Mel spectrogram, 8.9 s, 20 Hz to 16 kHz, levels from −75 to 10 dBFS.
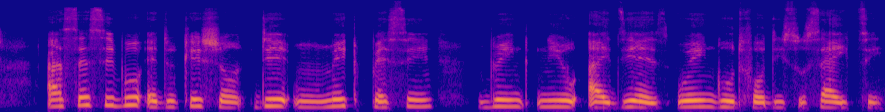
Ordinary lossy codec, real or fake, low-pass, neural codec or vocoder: Opus, 24 kbps; real; 14.4 kHz; none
